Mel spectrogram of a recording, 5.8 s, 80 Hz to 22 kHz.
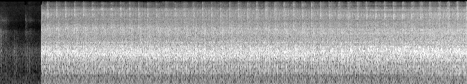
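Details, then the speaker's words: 2002 BMW X5 E53 with M54 3.0-litre 231 hp engine, starting and idling with a steady repetitive knock about three per second deep inside; shop suspects a spun bearing, possibly from oil starvation, unconfirmed before teardown. Engine knock. "автомобиль пригнали на ремонт с характерным стуком в цилиндро-поршневой группы по предварительным предположениям стуки издает разум связи с про вернут им вкладышем"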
